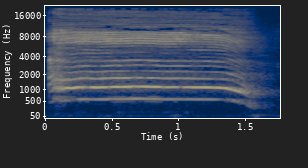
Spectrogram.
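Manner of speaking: loud high scream. Retold or imitated. Brother heard screaming from the maze, loud shriek. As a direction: let out a terrified shriek. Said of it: "we heard the scream again".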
